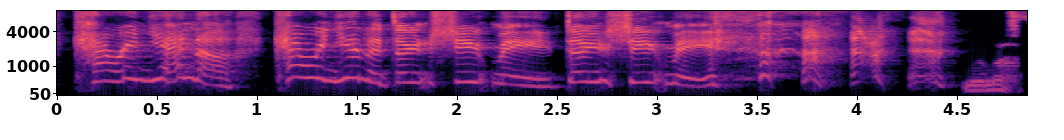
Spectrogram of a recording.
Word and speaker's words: Cariñena: beautiful bottle of mainly Carignan. Oh, I said it wrong. Cariñena.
